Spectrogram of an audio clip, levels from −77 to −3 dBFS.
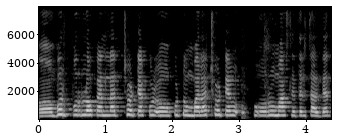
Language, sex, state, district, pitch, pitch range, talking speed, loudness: Marathi, female, Maharashtra, Pune, 300 Hz, 280-320 Hz, 150 wpm, -24 LUFS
